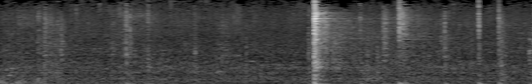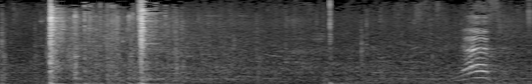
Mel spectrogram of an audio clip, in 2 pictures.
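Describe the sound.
A few sharp metallic knocks from the llamador knocker of a Holy Week (Semana Santa) procession float ring out at irregular moments, loud, over a steady murmur of crowd voices and street ambience, on the dark Calle Campanas.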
